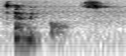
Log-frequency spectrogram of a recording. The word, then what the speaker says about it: chemicals: La CH en inglés, en muchas palabras, produce el sonido como una K. No es en todas, porque hay palabras en las que sí produce el sonido de la Ch. Por ejemplo, cuando uno dice cheers, sonido como una Ch, cheers. Pero acá dice chemicals.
